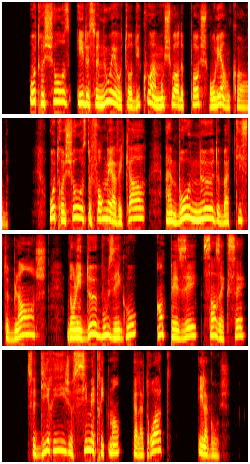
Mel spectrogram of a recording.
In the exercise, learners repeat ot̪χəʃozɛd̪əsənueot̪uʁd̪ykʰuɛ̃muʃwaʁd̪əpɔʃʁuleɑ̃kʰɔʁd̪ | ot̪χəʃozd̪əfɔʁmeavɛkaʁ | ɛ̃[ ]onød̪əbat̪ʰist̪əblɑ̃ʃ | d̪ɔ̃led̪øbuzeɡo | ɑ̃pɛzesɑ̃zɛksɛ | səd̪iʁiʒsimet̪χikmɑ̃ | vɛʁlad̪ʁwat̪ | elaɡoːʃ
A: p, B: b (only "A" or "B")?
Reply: B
